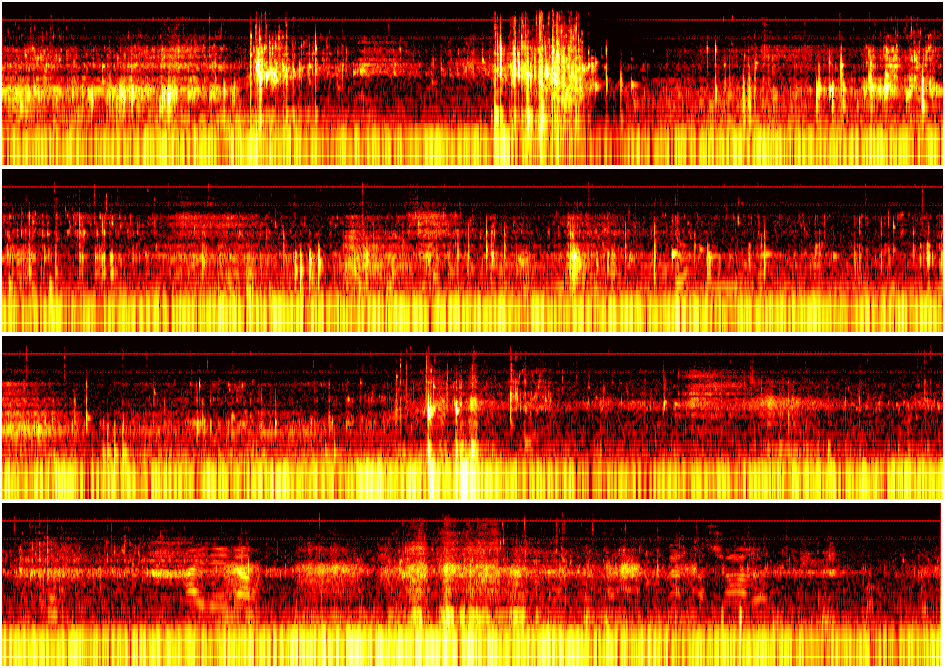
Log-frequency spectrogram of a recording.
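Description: Small waves lap against a boat hull.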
